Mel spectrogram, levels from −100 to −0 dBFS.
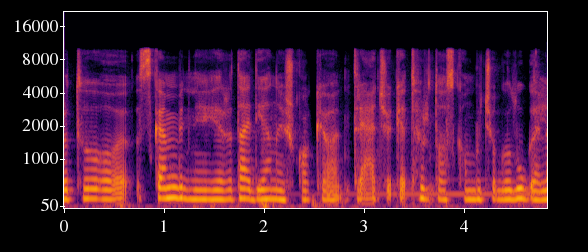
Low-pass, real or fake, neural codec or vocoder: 9.9 kHz; real; none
